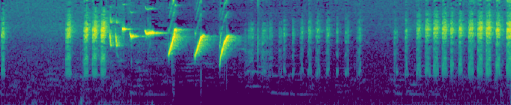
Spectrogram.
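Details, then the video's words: Pied fantail song used to lure birds into singing: fast high chips build into three loud, clear, rising whistles, followed by a quieter rapid ticking series and a renewed burst of chatter. "Pancingan suara burung kipasan/srikatan jawa javanica)"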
